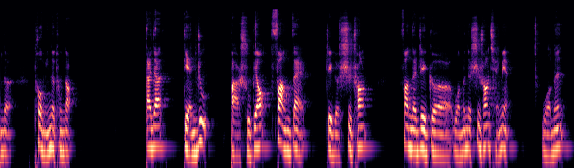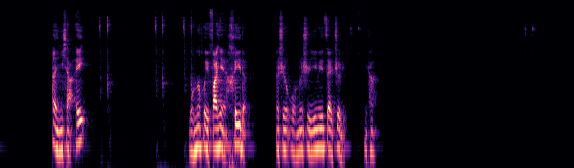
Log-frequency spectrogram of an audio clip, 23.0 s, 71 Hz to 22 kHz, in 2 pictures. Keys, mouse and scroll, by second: 2.9 click, 3.5-3.9 scroll, 5.1 middle click, 6.1-6.4 scroll, 6.8 middle click, 10.3 scroll, 10.7 middle click, 18.5 click, 22.0 click.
